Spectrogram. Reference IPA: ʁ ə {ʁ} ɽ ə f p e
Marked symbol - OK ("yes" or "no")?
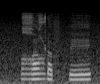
yes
